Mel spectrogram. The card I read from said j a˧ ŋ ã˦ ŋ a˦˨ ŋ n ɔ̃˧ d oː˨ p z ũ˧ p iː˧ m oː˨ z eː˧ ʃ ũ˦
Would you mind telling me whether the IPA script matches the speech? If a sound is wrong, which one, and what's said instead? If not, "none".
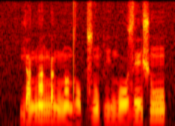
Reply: none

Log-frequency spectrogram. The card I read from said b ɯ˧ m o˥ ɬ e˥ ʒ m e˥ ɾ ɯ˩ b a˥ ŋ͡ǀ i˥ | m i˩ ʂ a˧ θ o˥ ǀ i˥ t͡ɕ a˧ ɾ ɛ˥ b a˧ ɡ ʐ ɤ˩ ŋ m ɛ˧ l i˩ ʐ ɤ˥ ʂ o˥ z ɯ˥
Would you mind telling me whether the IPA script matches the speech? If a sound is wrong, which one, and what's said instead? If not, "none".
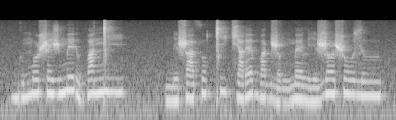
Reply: ɬ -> ʂ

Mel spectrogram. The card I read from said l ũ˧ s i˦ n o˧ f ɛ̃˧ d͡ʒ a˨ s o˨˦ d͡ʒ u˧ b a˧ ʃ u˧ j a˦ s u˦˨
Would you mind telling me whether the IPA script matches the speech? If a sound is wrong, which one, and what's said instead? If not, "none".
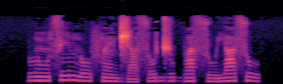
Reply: ʃ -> s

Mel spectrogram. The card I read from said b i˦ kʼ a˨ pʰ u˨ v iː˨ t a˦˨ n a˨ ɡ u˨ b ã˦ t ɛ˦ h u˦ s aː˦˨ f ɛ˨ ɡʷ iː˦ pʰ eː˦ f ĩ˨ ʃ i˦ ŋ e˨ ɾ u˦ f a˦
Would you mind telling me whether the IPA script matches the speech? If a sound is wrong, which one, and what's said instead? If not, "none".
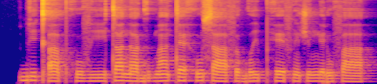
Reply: aː˦˨ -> aː˨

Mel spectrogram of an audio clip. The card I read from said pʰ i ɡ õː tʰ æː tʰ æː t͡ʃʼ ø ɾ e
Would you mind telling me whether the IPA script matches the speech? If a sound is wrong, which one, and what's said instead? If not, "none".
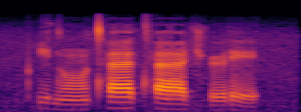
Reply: ɡ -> d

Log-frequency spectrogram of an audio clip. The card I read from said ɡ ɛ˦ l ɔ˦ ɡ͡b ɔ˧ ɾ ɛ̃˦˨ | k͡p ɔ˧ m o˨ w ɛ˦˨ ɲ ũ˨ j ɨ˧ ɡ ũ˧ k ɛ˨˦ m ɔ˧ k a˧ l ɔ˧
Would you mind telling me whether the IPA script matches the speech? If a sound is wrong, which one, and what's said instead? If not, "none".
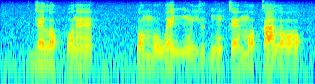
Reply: none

